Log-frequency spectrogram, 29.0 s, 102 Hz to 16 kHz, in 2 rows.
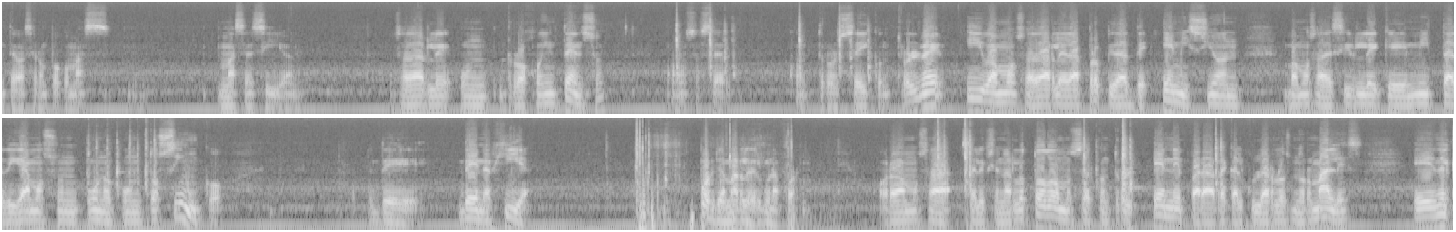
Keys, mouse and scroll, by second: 1.6 click, 2.5-5.8 drag, 6.9 ctrl+c, 8.1 ctrl+v, 9.0 click, 11.0 click, 13.8 click, 15.1 KP_1, 15.3 KP_Decimal, 15.5 KP_5, 15.7 KP_Enter, 23.6 a, 25.4 ctrl+n, 26.4 Tab.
